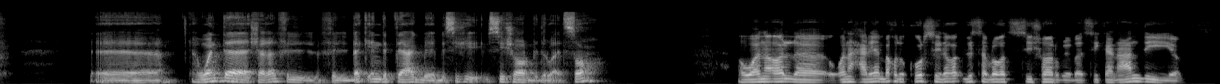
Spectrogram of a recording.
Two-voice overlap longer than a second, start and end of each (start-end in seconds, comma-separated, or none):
none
